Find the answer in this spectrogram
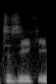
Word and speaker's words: tzatziki: Veggie tzatziki white base, our famous 4-cheese blend. Kalamata olives, roasted cherry tomatoes, and artichokes, finished with house-made tzatziki. I don't think I'm saying tzatziki at all properly, but I'm just one man.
